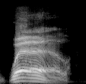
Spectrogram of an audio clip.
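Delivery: hammed-up greeting, big swoop up on hello; catchphrase greeting. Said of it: "he says".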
